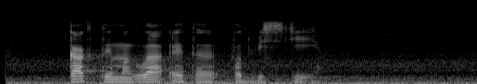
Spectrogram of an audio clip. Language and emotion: Russian, neutral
